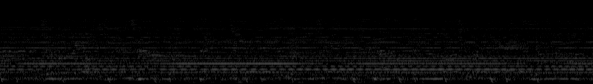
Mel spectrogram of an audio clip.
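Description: Small electric drill motors of a four-spindle bee-frame drilling jig running steadily with no load, the bits spinning free of the wood.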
